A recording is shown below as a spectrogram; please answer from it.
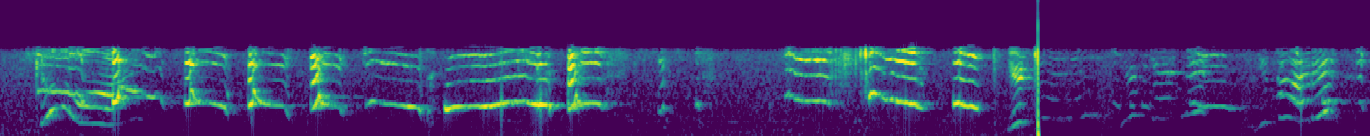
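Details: Black Lab pup, a young female, struggling down a staircase, lets out repeated squeaky whimpers and sliding whines in quick bursts, with one sharp click partway through.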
